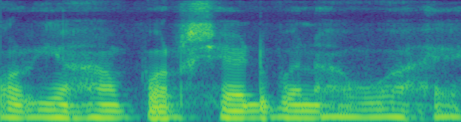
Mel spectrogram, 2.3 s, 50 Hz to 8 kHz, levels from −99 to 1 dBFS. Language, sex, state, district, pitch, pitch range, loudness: Hindi, male, Himachal Pradesh, Shimla, 125 Hz, 120-135 Hz, -17 LUFS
